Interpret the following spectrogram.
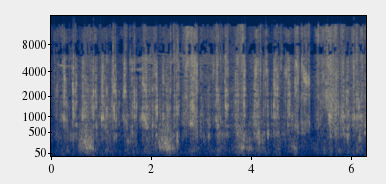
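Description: Giant panda chewing bamboo shoots up close: a dense run of crunching and crackling, with a lower chomp about every second and a half.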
